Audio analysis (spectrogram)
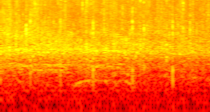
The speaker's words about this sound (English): I've been in this business a long time. I know what a pity clap is.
